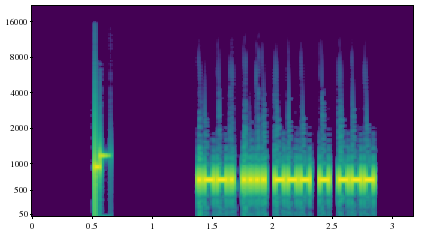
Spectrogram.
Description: Morse code, heard as a keyed tone, about 47 wpm, 700 Hz. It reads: PHOTO
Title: Sentences from Top 1200 Words - New Word Drill Alt - 45wpm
